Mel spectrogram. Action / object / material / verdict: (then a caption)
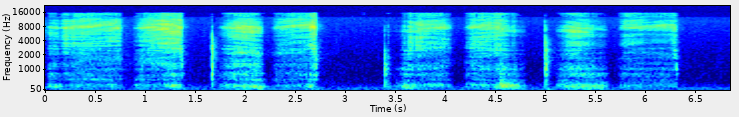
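scrape / chalk stick on a chalkboard / chalk / none. A hand scratches a green chalk stick across a large, flat black chalkboard in long drawing strokes. About eight separate rasping, gritty strokes are heard, each a burst of bright hiss with brief quiet gaps between them. A few sharp clicks from the chalk tapping the board are mixed in.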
